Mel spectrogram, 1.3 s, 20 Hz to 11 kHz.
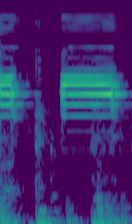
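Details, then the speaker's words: Detector tested on August 2: loud high shrill tone in long blasts with short gaps, steady piercing pitch; smoke alarm sounding normally. "Okay, it works. Okay, let's go."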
